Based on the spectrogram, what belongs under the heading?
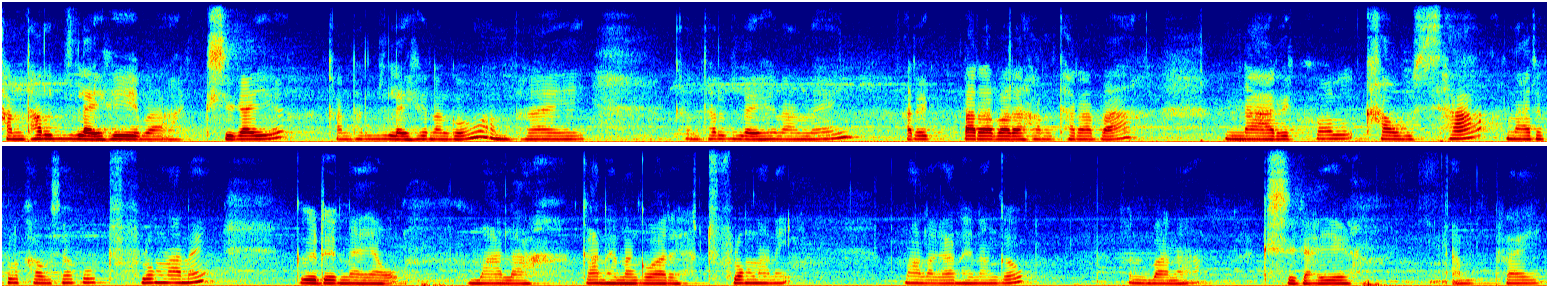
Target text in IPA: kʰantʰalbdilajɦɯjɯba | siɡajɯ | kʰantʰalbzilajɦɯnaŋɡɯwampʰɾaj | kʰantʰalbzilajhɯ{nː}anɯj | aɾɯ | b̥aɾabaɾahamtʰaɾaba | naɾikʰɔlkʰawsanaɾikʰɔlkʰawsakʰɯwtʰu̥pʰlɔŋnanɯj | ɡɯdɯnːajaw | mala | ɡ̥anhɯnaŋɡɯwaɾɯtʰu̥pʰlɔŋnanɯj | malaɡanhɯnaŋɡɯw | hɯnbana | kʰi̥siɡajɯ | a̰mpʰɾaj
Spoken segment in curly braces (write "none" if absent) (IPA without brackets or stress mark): n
